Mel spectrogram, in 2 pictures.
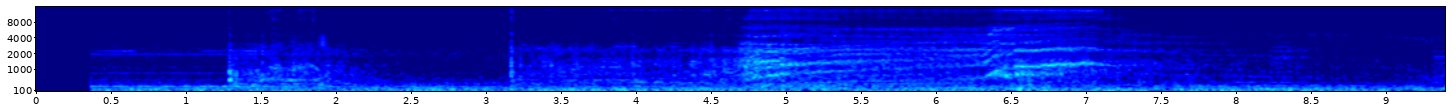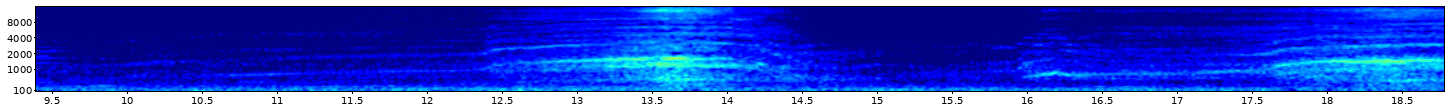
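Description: Brushless electric motor of a ZD Racing 1/10 RC monster truck whining at high speed, the pitch rising as it accelerates and falling as it passes, several times. The loudest pass comes about three-quarters of the way through, over a steady low rumble.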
